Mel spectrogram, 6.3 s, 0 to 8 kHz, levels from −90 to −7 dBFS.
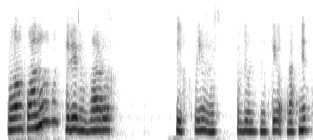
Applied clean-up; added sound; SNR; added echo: neural mask model DeepFilterNet 3.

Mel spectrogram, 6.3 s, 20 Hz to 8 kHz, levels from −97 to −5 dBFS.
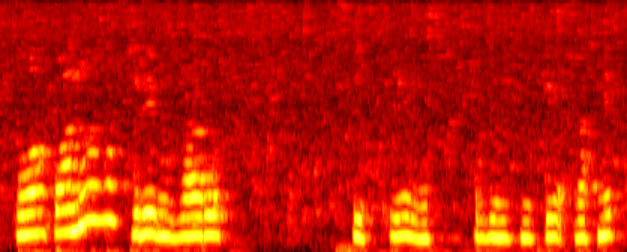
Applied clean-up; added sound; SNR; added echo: classical method WPE with log-MMSE.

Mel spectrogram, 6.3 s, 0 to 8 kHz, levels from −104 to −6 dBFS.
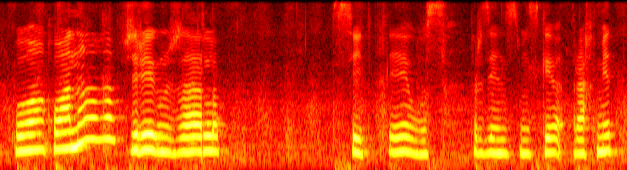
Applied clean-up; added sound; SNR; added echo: none; none; none; none.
